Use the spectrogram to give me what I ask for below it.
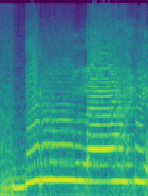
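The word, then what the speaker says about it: بالله: Billahi ada tasydid itu ya, jadi harus ditekan dulu. Billahi, a'udzu billahi minasyaitoni, gitu ya. Minasyaitoni, gitu ya bacaannya. Jadi perhatikan. A'udzu billahi minasyaitonir rajim.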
